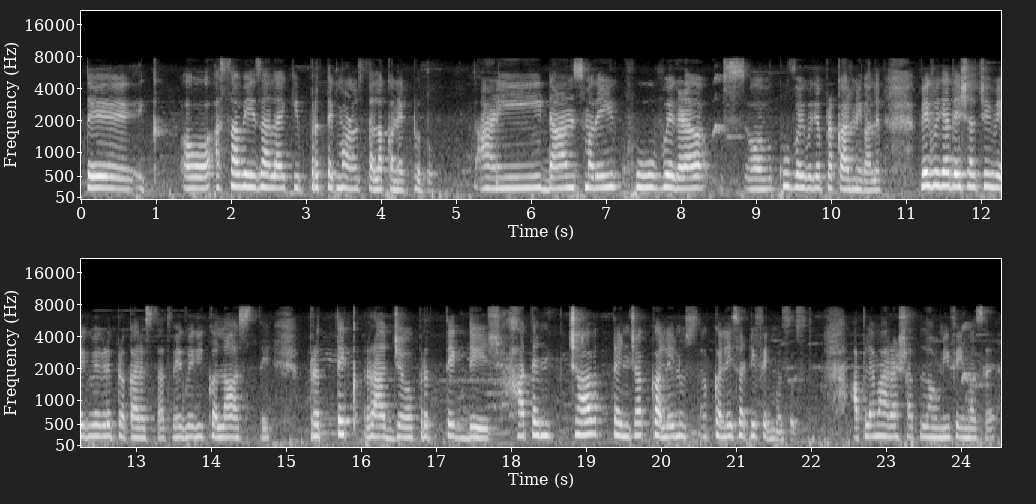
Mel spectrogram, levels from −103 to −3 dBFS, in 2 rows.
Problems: constant background noise, background conversations at intervals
